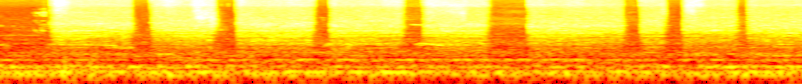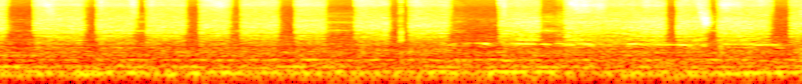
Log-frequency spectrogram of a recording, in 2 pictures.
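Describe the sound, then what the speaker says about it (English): Cleaner sprayed onto grease-caked grates of a barbecue pit smoker, a long run of close, loud hissing spray bursts in quick, uneven pulses, separated by short pauses, with no talking. "Spraying some of this stuff on there."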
